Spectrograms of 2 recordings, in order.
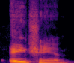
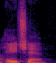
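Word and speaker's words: Achane: got to be up stock up and it's pronounced aan Devon hhan Kevin get it right you're the producer you should have told me Devon hhan Adam shf tweeted it that's the thing even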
